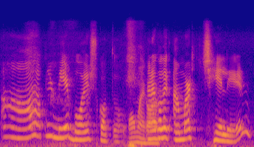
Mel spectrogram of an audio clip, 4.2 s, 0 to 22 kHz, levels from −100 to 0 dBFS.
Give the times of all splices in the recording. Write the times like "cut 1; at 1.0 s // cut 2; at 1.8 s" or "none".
none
